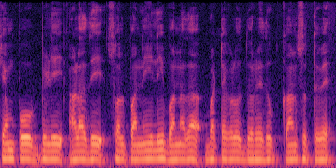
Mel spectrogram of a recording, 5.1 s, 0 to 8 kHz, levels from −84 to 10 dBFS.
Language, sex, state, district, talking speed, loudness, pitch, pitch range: Kannada, male, Karnataka, Koppal, 105 wpm, -14 LUFS, 100 Hz, 95-105 Hz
